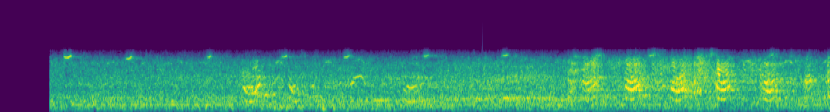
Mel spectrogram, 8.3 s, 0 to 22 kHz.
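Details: Sea lions fighting at Fisherman's Wharf, San Francisco, in 2012: quiet at first, then rough, overlapping barks and honks that come in bursts and grow louder and denser toward the end, over a steady low hum.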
